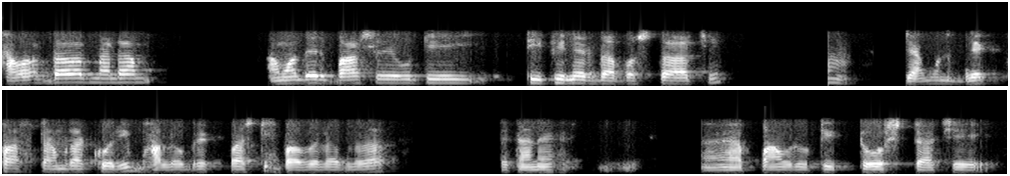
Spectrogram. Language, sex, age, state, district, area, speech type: Bengali, male, 45-60, West Bengal, Dakshin Dinajpur, rural, conversation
